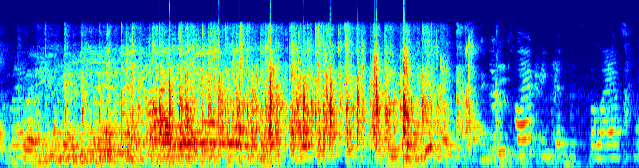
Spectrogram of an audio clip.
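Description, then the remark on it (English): Dense, steady applause from an audience clapping because it is the sixth and final deal, a rapid crackle of many hands clapping for about five seconds with voices mixed in, then it fades as a person starts talking. “They're clapping because it's the last one.”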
